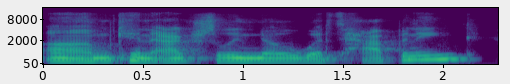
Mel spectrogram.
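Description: A woman's voice: deep voice, expressive, moderate pace, darkish tone. A woman from Los Angeles, executive director of an advocacy group, talking upbeat with lots of ums. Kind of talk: casual panel talk.

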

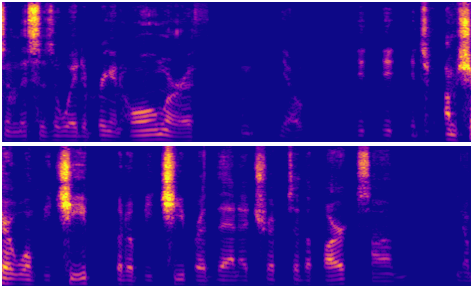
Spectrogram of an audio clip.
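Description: A man's voice: on the low side, fairly bright tone, dry recording. A man hosting a casual podcast chat, steering the talk along with plenty of fillers. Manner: fast-talking, steering the discussion with fillers. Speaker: podcast host.

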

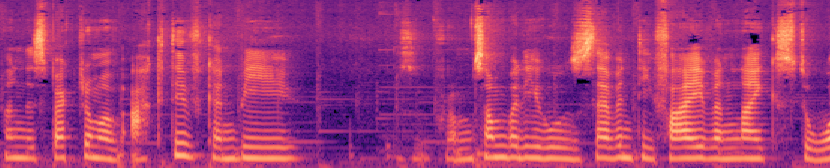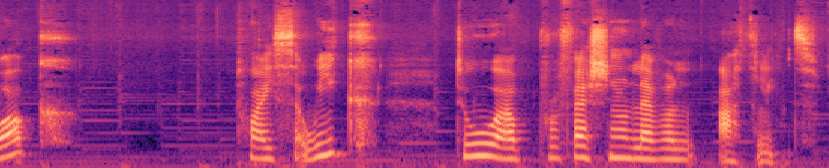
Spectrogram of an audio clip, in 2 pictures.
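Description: Mellow-voiced Italian woman explaining things. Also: medium pitch, fairly even intonation, unhurried, soft background music. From northern Italy. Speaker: interview guest, sports medicine doctor. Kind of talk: conversational interview answers.

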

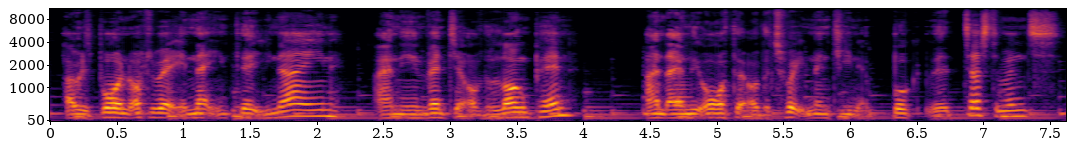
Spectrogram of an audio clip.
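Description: Animated male quiz host over music. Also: medium pitch. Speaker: pub quiz podcast host. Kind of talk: scripted quiz hosting, reading questions and clues. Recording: music bed under the voice. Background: background music.

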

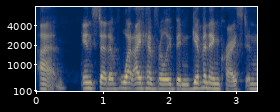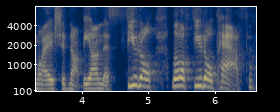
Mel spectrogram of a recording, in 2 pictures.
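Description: A woman's voice: on the low side, normal speed. A woman from Idaho talking as a podcast guest, frank and laughing often, thinking aloud with ums. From Idaho, USA. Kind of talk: casual interview chat.

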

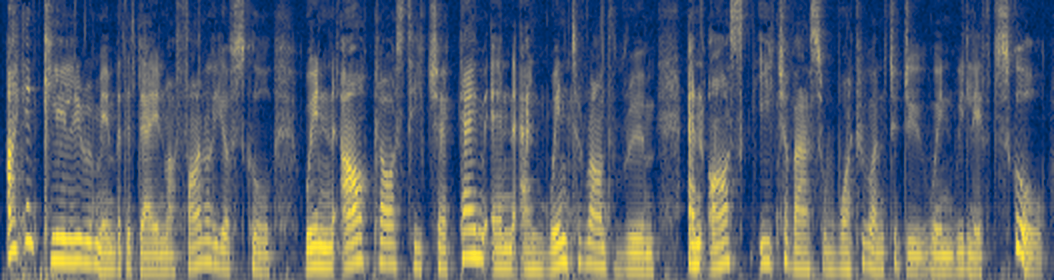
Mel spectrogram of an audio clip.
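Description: Podcast host, woman in her 50s, low and croaky from a cold, friendly pep-talk delivery. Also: expressive, moderate pace. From Zimbabwe. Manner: chatty and encouraging, addresses the listener as a friend. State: hoarse from a cold. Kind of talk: casual motivational podcast monologue.

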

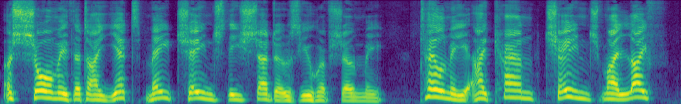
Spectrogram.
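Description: Old miser pleading in anguish, husky voice, very lively pitch swings, dry sound, a man acting it out. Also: measured pace, no room sound. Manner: desperate, rising to anguished cries.

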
